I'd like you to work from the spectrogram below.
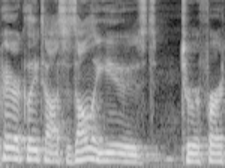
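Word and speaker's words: parakletos (παράκλητος): One of my favorites is something I learned probably in the last few years, and it's a Greek word that's pronounced parakletos. And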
